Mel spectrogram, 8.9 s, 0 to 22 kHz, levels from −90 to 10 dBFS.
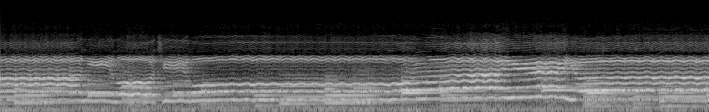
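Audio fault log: No audible faults found.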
